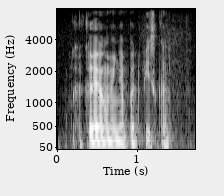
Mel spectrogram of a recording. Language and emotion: Russian, neutral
